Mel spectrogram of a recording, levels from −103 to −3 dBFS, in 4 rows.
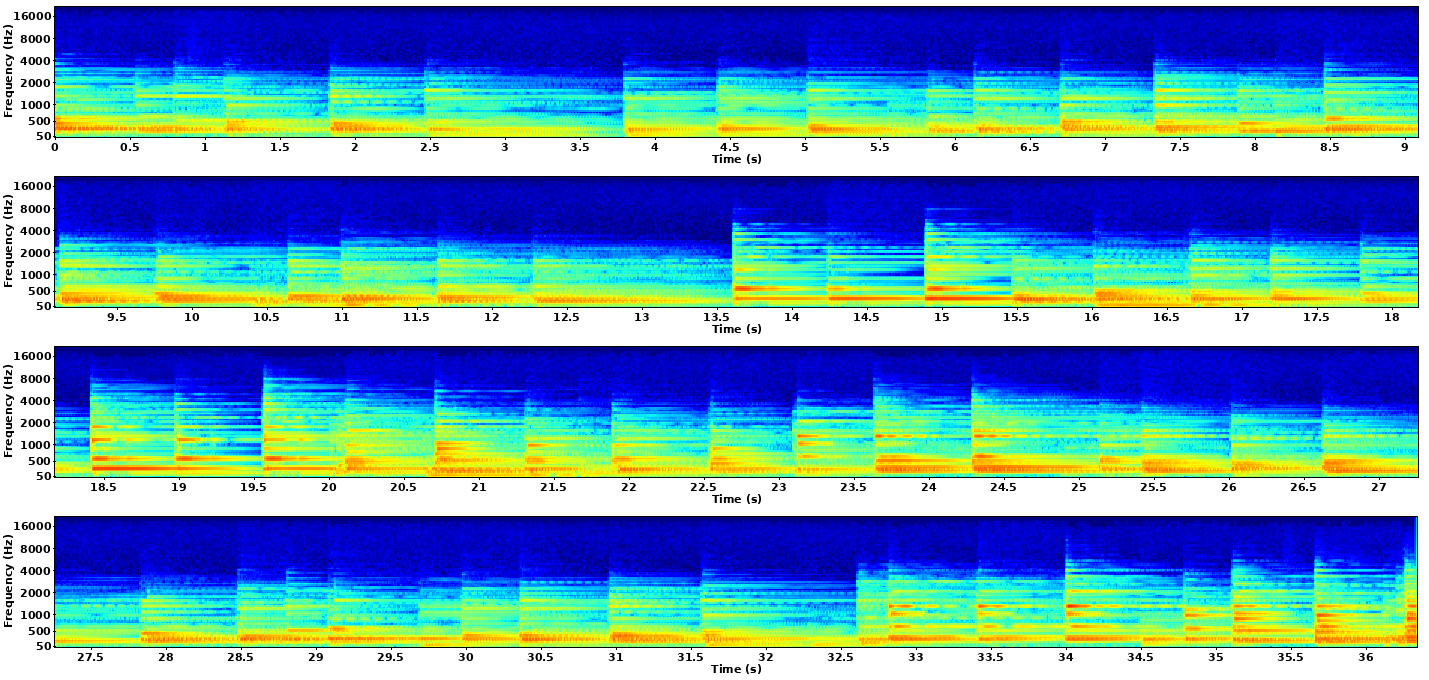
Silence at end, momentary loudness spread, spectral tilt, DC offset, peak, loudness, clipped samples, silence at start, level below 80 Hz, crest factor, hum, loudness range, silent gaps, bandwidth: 0 s; 9 LU; -8.5 dB/octave; under 0.1%; -8 dBFS; -28 LUFS; under 0.1%; 0 s; -58 dBFS; 20 dB; none; 6 LU; none; 6.6 kHz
